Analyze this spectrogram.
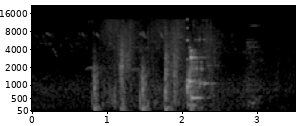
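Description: Footsteps tap quickly on wooden boards.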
